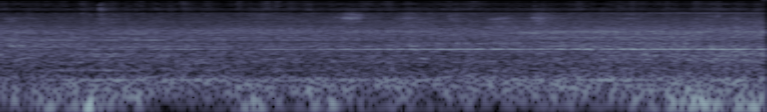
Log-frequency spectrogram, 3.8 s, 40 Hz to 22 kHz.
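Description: An Aerojet Boeing 737 MAX 8 taxis to the full length of the runway at San Juan airport, its engines a steady, even rumble and whine heard from a distance with no change in power.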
